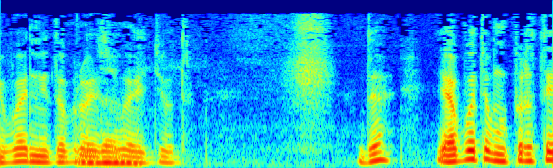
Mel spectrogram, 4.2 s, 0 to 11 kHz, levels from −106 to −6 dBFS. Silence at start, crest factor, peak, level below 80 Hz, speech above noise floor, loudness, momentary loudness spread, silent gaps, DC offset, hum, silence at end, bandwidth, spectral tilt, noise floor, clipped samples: 0 s; 22 dB; -2 dBFS; -54 dBFS; 33 dB; -24 LUFS; 18 LU; none; under 0.1%; none; 0 s; 8.6 kHz; -8 dB/octave; -56 dBFS; under 0.1%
